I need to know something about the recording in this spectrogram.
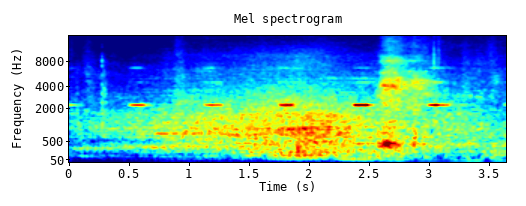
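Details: transCooler 25 cooling box with BD220 compressor, not cooling and out of refrigerant; leak detector gives faint, evenly spaced high beeps over hiss at a hole the customer drilled into the evaporator, a refrigerant leak.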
